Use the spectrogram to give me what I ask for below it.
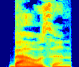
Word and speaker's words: boatswain: bow sun bowson Say bow strong and sun soft.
